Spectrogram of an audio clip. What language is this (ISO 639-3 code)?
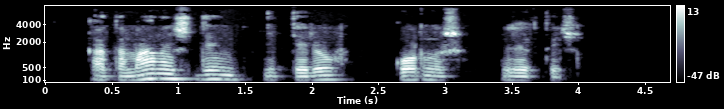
chm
